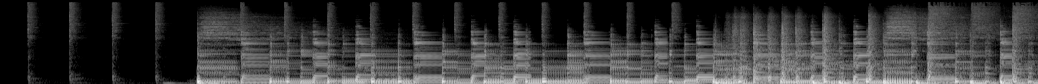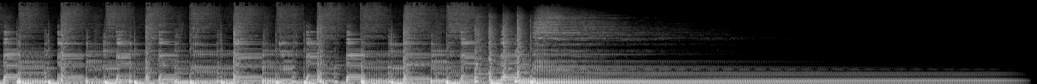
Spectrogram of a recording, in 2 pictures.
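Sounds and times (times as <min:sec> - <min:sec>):
jazz music: 0:02.0 - 0:17.2.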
